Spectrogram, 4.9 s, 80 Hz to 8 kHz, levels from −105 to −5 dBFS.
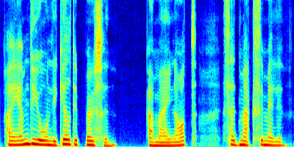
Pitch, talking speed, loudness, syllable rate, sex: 210 Hz, 135 wpm, -16 LUFS, 4.5 syllables/s, female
